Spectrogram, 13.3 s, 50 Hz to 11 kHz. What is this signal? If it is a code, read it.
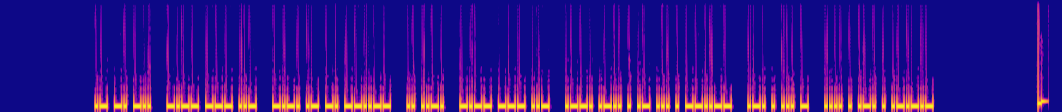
Morse code, heard as a keyed tone, about 40 wpm, 700 Hz. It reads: AND YOU CAN, IF YOU PLEASE, REST HERE.
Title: Sentences from Top 1500 Words 40wpm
